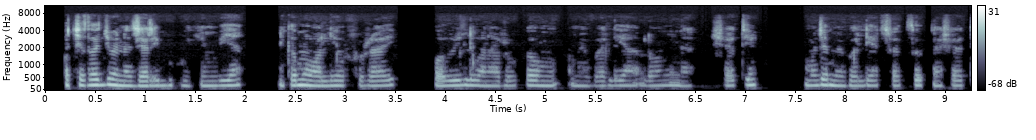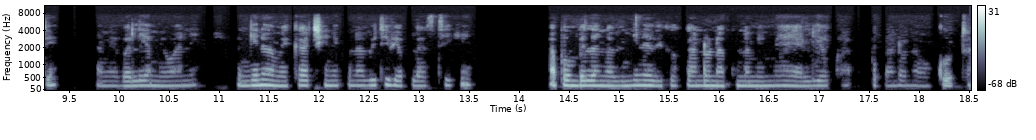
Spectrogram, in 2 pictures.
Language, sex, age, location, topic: Swahili, female, 18-24, Wajir, education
